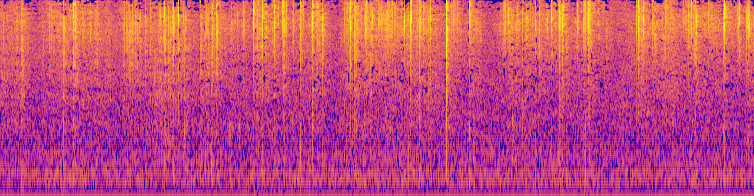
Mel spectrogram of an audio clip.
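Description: Long blue-painted nails softly scratch a bunched navy cotton shirt covered in small silver paillettes. The result is a quiet, continuous scratchy patter broken by bright, crisp little clicks and ticks as the sequins catch, over a faint steady low hum.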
